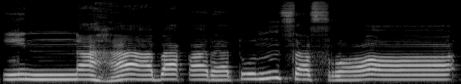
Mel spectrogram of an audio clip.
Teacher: یہاں پہ تنوین کے فوراً بعد صاد آ رہا ہے تو یہ اخفا میں سے یہاں غنہ کریں گے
